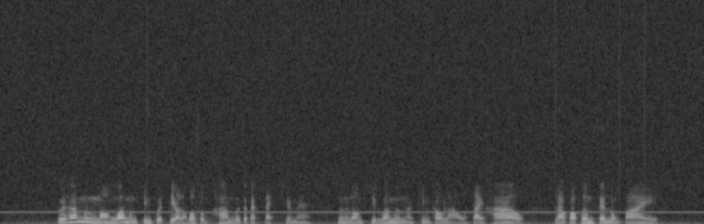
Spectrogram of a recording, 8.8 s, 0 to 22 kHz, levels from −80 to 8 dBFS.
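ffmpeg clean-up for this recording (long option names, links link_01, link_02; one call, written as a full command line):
ffmpeg -i in.wav -af "adeclick=threshold=4,bandreject=frequency=105:width_type=h:width=4,bandreject=frequency=210:width_type=h:width=4,bandreject=frequency=315:width_type=h:width=4,bandreject=frequency=1200:width=30,afwtdn=0.0071" out.wav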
